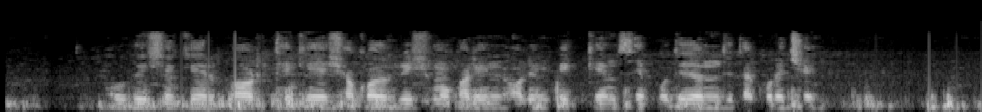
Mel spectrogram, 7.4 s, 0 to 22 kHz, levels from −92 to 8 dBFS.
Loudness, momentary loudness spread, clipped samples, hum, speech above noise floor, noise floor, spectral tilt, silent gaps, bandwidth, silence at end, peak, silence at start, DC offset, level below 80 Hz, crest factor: -23 LUFS; 17 LU; under 0.1%; none; 33 dB; -56 dBFS; -5.5 dB/octave; none; 7.6 kHz; 0 s; -4 dBFS; 0.05 s; under 0.1%; -58 dBFS; 20 dB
